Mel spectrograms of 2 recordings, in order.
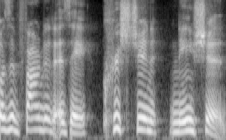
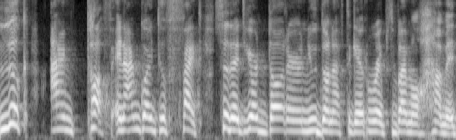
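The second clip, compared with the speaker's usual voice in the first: mocking, put-on fake Russian accent. Mocking a woman's statement, in a mocking impression with a Russian-sounding accent. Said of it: "now it sounds like I'm Russian".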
